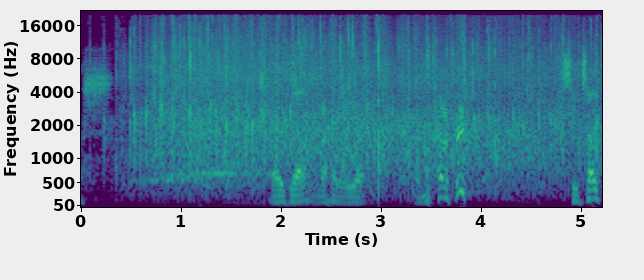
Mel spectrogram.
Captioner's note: cheering, applause; laughs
